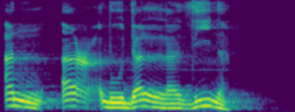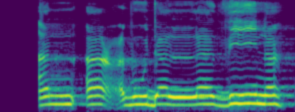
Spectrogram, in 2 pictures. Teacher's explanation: Nun sukun dibaca jelas tanpa mendengung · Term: idhar halqi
